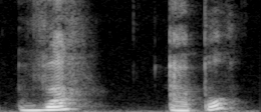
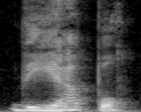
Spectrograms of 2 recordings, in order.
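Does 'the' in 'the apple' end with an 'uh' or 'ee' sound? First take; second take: uh; ee. First: It is said the harder way, as before consonants. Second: It is said the easier way, as before vowels. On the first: The speaker calls it wrong. "es más difícil decir the apple" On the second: The speaker calls it right. "que decir the apple"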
